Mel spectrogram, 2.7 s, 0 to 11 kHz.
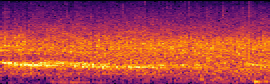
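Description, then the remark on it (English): A large audience applauds steadily after an announcement that more than 300 trafficked women and girls were rescued, a dense wash of clapping that stays loud and even throughout, with a faint undertone of cheering voices mixed in. “Now, you think everyone would cheer for that.”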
